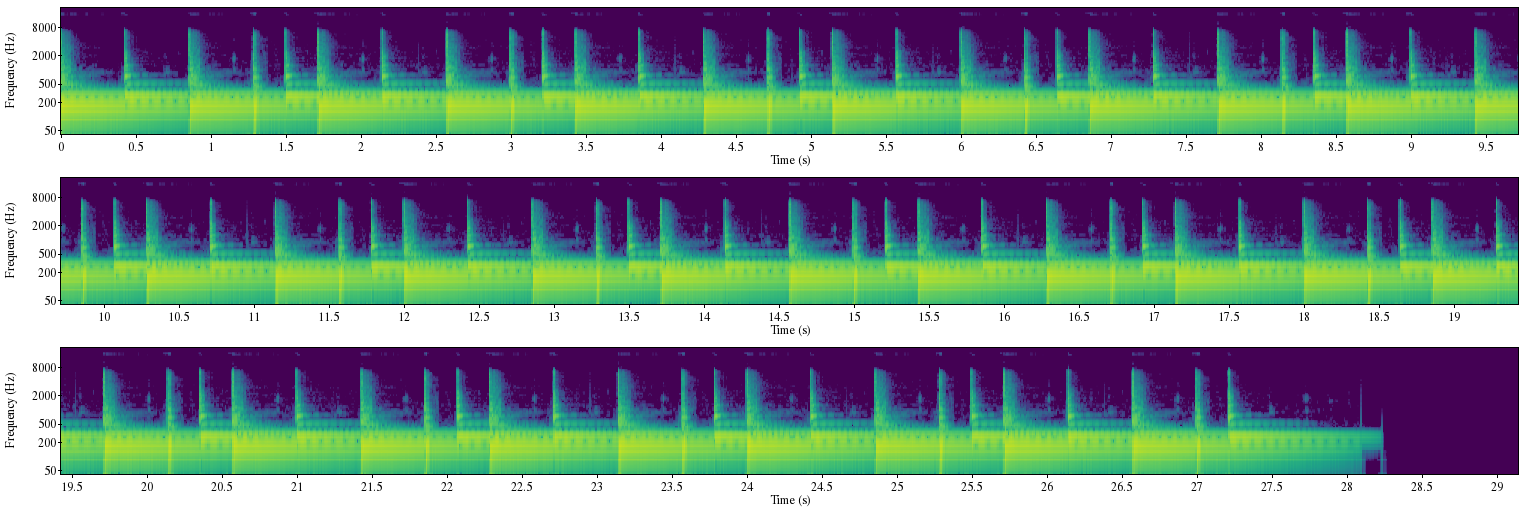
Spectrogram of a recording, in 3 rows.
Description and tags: maadal-general-00
Example of a rhythm using maadal instrument.
Adjust your tempo.
drum, maadal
